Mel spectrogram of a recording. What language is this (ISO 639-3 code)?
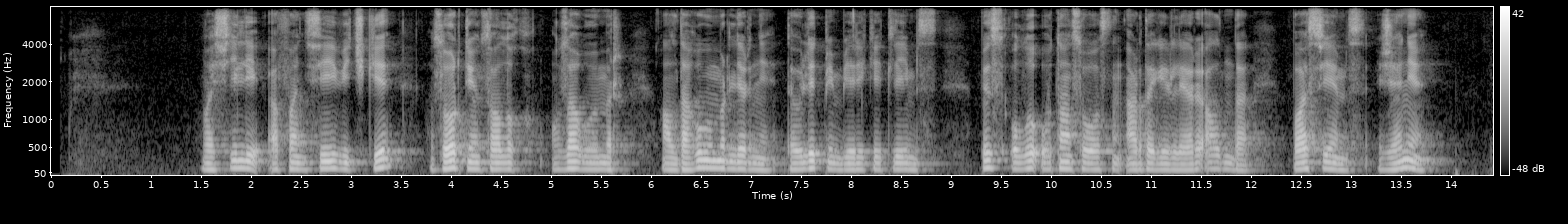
kaz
